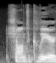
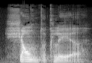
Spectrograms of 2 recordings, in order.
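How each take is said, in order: First: It is said in a neutral accent. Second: It is said in a southern American accent.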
